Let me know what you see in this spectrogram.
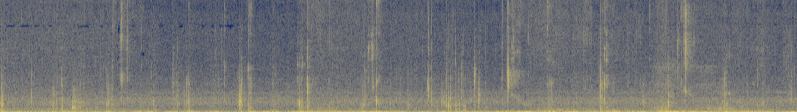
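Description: Close-up eating sounds: soft matcha bread being chewed, with irregular small clicks throughout, and the bread being pulled apart by hand.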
